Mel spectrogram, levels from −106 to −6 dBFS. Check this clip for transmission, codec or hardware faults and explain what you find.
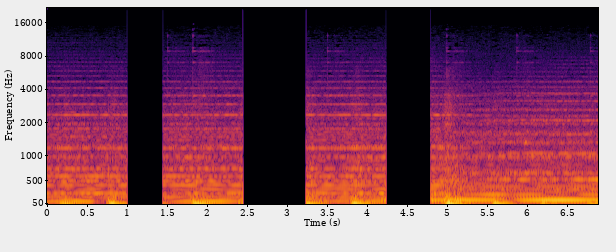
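Three rebuffering stalls, at 1.0 to 1.45 s, 2.45 to 3.24 s and 4.24 to 4.79 s. Each time the player runs dry, the sound drops to silence for 0.45, 0.79 and 0.56 s, then picks up exactly where it left off, adding time without losing any audio.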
